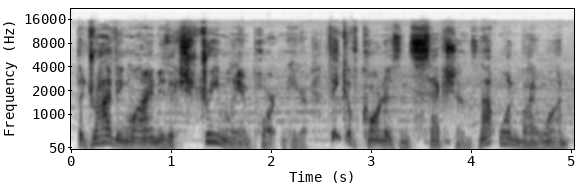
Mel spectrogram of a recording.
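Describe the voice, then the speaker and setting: Over loud music and roaring race car engines, a man reads scripted narration for a racing video game tutorial, explaining things clearly. His voice is lowish and very animated, delivered at a normal speed, with engine and car noise present throughout.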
